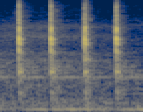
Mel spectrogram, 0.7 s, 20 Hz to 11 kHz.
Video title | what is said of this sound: СТУК МОНЕТКОЙ ПО КАРБОНУ. ТРЕЩИНА ИЛИ ПРОСТО ЦАРАПИНА? ПРОЭКТ «ЭГОИСТ» ЧАСТЬ 2 | Потом перышки тоже у нас хорошо, прям так монолитно простукиваются.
